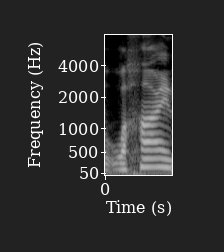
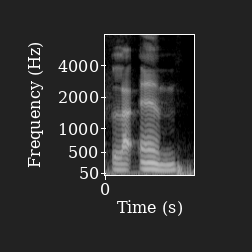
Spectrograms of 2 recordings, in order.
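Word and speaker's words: La Haine: Speaking of different movies, we're talking about movies here, and recently found out that you're not the Lahain is not pronounced Lahain. It's not, yeah. It's La N.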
